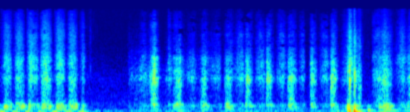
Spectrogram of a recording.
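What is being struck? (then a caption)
Foam microphone windscreen. A small, soft yellow foam windscreen on a black desktop microphone is rubbed and squeezed with fingertips and palms throughout. The result is a close, muffled, scratchy rustling made of repeated short strokes. It is heavy in low rumble, pauses briefly near the one-second mark, and ends with a louder thump toward the end.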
